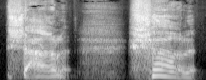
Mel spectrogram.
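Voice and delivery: very high, loud pleading call; repeated desperate call. A narrator's reading. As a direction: call the name over and over in distress. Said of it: "répétait Blanche".

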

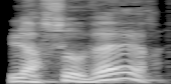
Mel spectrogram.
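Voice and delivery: ordinary delivery, nothing marked

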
